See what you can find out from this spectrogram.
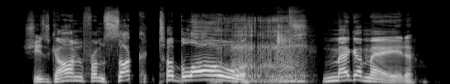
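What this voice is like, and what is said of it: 1950s cartoon announcer voice. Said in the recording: “I did that in like a 1950s cartoon announcer voice.”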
